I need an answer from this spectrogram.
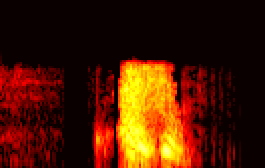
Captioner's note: sneeze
